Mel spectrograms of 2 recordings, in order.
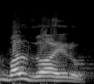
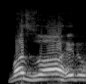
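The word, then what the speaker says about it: والظاهر: Not wal zahiru. Was zahiru wal batin.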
